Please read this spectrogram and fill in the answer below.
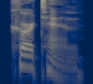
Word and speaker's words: curtain: I know it looks like curtain but we pronounce it curten.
